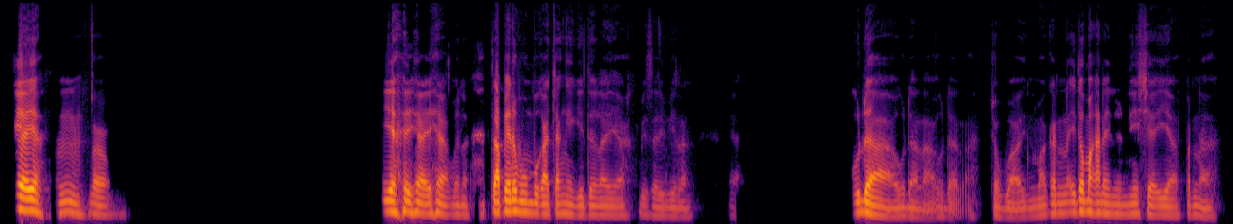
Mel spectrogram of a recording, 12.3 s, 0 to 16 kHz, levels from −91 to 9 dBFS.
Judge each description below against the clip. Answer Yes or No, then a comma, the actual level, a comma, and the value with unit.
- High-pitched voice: No, low, 110 Hz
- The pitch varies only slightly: No, average, 3.9 semitones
